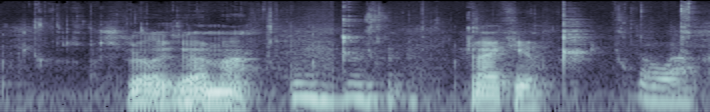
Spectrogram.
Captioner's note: chuckles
